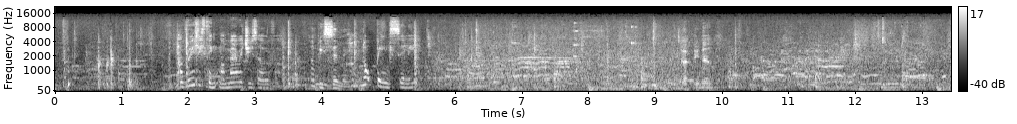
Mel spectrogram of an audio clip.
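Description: An older woman answers in a conversational voice.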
